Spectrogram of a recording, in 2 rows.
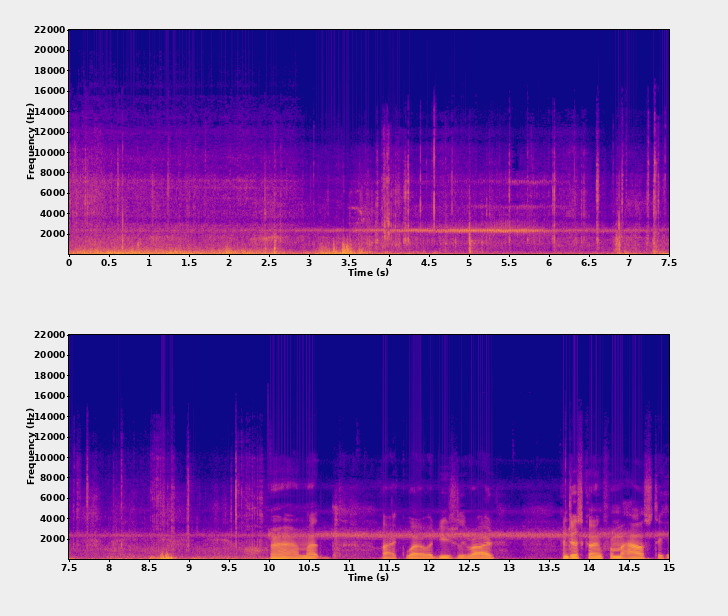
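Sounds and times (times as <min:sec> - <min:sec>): wind on microphone: 0:00.0 - 0:04.9, 0:08.2 - 0:09.9
bike rumble clicks and rattles: 0:00.0 - 0:10.0.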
